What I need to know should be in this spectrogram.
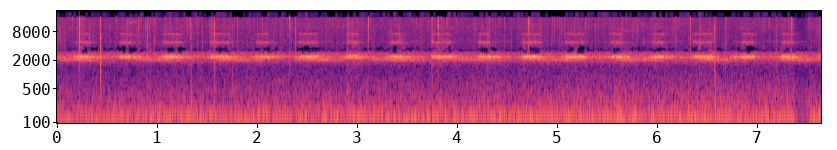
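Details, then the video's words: Crickets chirping at night at a starry wilderness campsite beside a campfire: a steady high-pitched pulsing trill, a little over two pulses per second, over sharp crackles of burning wood and a low outdoor rumble. "Camping Under a Million Stars with Soothing Cricket Sounds"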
